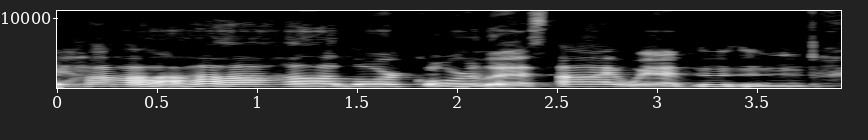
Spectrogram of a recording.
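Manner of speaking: mock smug laugh, then gloat; hammed-up self-satisfied schemer; gloating Otto. Acting out Otto's smug gloating.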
